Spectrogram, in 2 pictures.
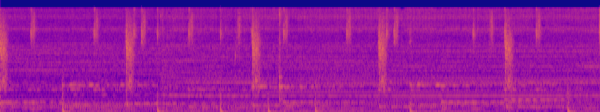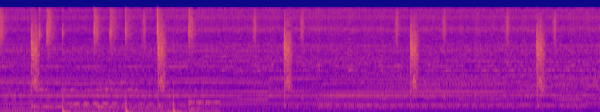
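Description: Background music with a steady beat; its bass line drops out about eight seconds in.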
